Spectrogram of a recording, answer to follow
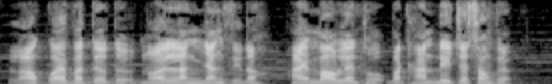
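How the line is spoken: Barking shout. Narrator (Vietnamese): Âm Tiêu quát tháo

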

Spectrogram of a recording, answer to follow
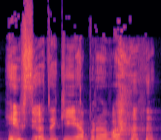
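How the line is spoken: Laughing. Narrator (Russian): рассмеялась она

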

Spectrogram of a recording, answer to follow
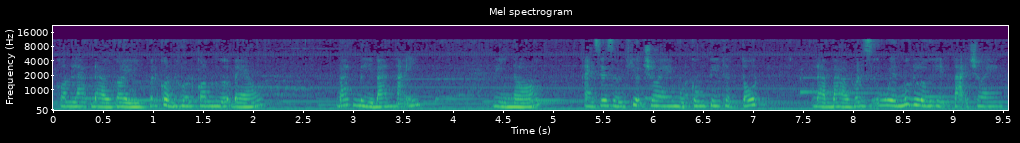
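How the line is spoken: Soft laugh. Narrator (Vietnamese): Anh khẽ cười nói

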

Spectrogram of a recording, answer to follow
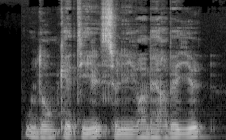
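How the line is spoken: Plain question. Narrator (French): demanda Tantiris

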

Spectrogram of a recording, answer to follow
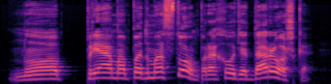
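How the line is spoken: Exclaimed. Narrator (Russian): воскликнул Вильям

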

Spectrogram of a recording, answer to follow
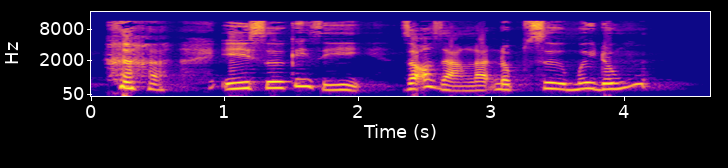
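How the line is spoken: Bursting into laughter. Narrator (Vietnamese): Lưu trưởng quỹ không nhịn được bật cười

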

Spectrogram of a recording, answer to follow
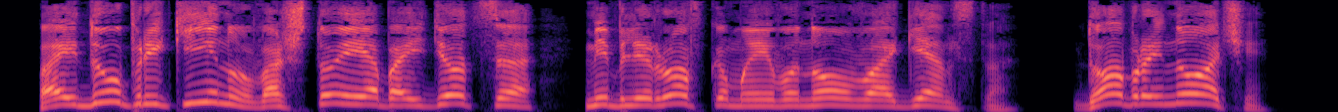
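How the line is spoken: Shouting downward. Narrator (Russian): прокричал вниз

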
